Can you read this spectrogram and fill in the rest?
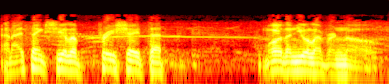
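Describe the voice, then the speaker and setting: An actor playing a calm, firm frontier marshal in a vintage radio drama, plainspoken and measured. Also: male voice, fairly low pitch, lightly acted. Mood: steady. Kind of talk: 1950s radio drama acting. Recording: dull vintage radio recording.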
